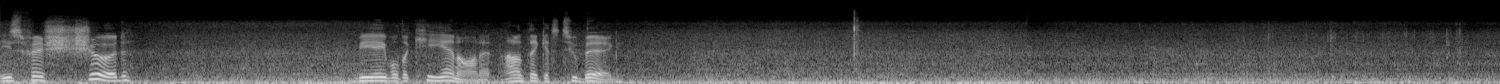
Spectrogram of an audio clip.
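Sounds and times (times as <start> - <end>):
wind buffeting microphone: 0.0 - 15.0
sharp click: 8.5 - 8.7.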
